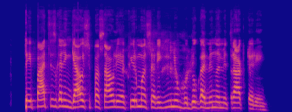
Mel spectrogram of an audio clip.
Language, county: Lithuanian, Šiauliai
